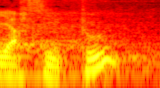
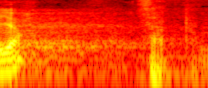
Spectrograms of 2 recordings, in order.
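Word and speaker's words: يَحْسَبُ: Karena dalam qiraat sab'a ada yang baca yahsibu, qiraat kita baca yahsabu. Tapi guru-guru kita kalau ngajar fikih itu bacanya yahsibu. Tapi kalau baca Quran yahsabu. Ya kan Quran kita kan ayah sabu Allah yaqdiru alaihi ahad, bukan dibaca ayah sibu.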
